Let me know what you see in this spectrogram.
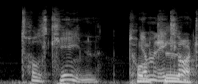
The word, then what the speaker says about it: Tolkien: Och jag har i hela mitt liv sagt Tolkien. Han heter Tolkien.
